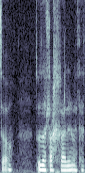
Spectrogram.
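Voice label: "llachar" Welsh, spoken word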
